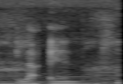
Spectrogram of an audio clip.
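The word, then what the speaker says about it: La Haine: A ver, ¿cómo se dice? – La En. – Muy bien.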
